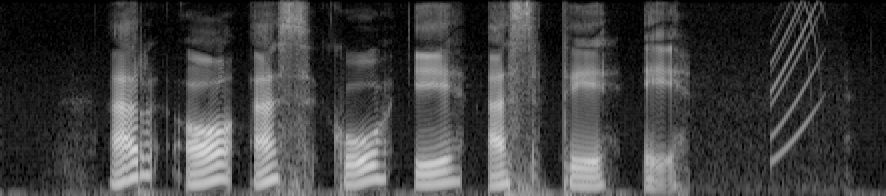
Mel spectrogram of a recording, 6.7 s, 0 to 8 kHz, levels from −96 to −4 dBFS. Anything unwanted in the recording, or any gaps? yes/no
yes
